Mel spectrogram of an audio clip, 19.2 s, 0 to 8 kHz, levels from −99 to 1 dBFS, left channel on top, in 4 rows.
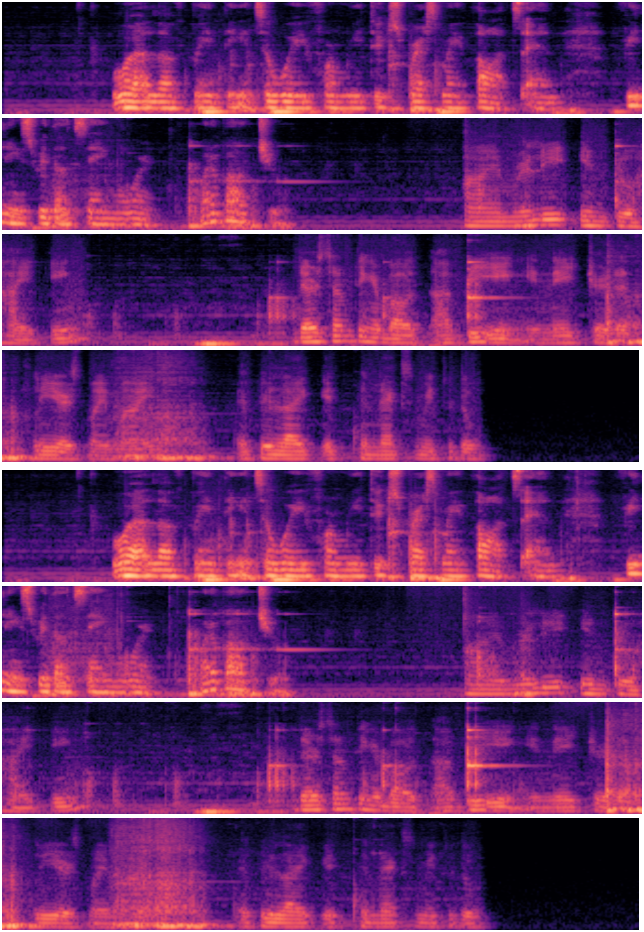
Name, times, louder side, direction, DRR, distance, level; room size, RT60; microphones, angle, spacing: voice 1, 0.8-4.2 4.7-5.9 6.3-6.9, right 1 dB, 25° right, 0.8 m, -21 dB
sound 1, 1.4-2.1 2.9-3.4 4.2-4.4 5.0-7.1 8.3-8.8 9.4-9.8 10.1-10.5 10.9-11.0 11.5-11.8 12.3-12.7 13.1-13.5 14.1-14.7 15.2-16.1 17.0-17.2, right 5 dB, 80° right, 0.4 m, -29 dB
voice 2, 8.3-10.2 11.8-14.3 14.6-15.6 16.2-18.0, left 2 dB, 65° left, 0.7 m, -31 dB
2.4 x 2.1 x 2.9 m
head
